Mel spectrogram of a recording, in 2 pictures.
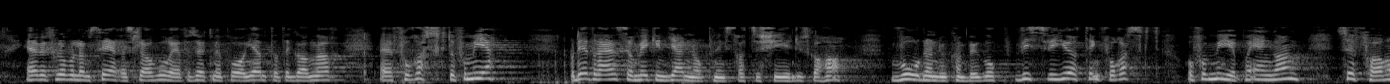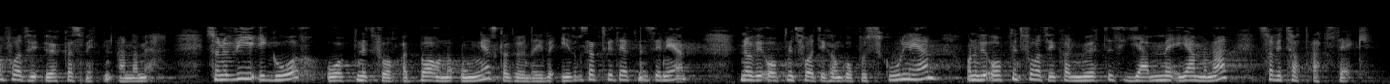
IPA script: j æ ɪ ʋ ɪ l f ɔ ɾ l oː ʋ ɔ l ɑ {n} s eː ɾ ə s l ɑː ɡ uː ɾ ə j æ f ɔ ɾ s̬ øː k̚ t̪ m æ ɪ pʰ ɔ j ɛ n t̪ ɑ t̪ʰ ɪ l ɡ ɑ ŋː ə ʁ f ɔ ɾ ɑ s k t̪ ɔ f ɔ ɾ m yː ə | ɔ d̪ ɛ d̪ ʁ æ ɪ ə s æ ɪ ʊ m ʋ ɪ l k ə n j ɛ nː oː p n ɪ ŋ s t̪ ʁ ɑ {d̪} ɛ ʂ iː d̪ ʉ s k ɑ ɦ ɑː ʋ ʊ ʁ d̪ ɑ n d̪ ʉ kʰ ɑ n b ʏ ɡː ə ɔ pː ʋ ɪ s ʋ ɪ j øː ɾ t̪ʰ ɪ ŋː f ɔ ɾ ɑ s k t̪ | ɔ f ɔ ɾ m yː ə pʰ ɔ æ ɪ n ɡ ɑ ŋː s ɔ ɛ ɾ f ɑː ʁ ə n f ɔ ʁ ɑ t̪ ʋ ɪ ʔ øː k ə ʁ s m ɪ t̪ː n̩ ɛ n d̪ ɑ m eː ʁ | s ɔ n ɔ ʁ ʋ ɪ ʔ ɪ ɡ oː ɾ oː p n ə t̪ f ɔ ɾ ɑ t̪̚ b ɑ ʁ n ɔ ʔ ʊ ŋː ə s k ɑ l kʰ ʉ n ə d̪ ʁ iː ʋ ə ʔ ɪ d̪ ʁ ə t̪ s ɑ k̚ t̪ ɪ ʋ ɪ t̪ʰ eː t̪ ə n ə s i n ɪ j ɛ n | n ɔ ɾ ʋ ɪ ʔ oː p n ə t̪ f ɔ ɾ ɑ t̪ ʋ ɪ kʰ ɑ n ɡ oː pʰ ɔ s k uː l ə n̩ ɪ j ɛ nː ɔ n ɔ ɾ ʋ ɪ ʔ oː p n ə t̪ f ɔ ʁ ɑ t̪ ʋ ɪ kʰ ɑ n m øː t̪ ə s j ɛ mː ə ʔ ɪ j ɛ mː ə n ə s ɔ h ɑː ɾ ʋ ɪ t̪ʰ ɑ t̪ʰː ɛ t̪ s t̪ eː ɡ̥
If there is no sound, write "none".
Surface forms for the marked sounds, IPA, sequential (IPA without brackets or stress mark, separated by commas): ŋ, t̪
